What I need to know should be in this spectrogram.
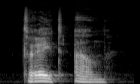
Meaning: inflection of aantreden: 1. second/third-person singular present indicative 2. plural imperative
- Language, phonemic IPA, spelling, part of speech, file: Dutch, /ˈtret ˈan/, treedt aan, verb, Nl-treedt aan.ogg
